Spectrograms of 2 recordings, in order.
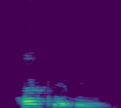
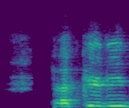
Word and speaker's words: Hecate: you know super duper close according to google heckety hecate that's how it's pronounced hecate heckity darn i know i'm like that doesn't sound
